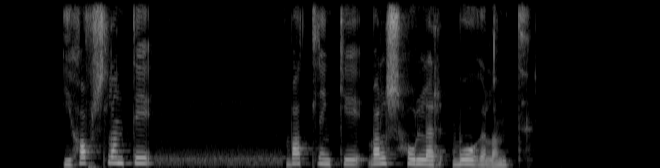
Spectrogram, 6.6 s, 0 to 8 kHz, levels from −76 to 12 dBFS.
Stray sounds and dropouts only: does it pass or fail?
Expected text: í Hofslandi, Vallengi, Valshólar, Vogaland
pass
